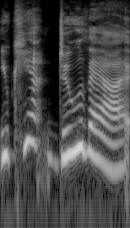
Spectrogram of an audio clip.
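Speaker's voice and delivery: put-on upset, dismayed, high, drawn-out voice. Recounting a couple's exchange, quoting the man's reply; retelling an upset protest. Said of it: "he's very upset about it".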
